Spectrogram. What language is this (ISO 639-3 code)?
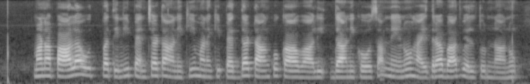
tel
